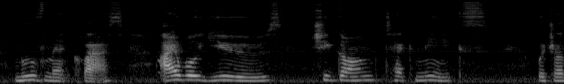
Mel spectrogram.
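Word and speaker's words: qigong: Chiong is spelled qi. one word. Second word, gong. G O N G.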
